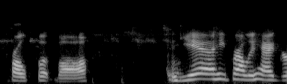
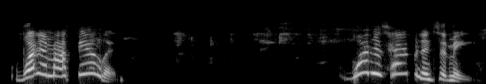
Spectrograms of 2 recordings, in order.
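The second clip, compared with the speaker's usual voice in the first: much higher, alarmed cry; mock panic; 12 semitones higher than usual. Reliving pregnancy shock in a mock panicked voice. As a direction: act out being freaked out.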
